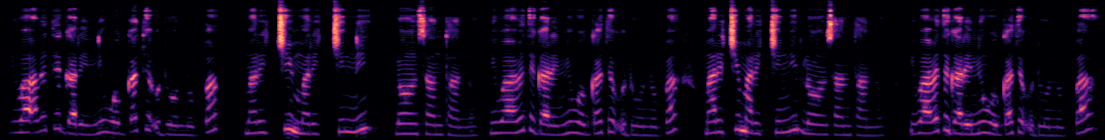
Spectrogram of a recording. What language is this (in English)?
Sidamo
